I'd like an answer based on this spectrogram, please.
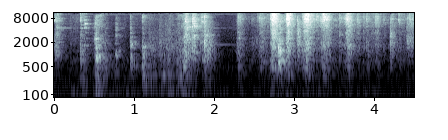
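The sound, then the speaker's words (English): Two teaspoons clinking together: many quick, light metallic clicks and taps in an irregular, lively rhythm, fairly bright and clear, with no talk. “These are teaspoons. 2 teaspoons.”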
